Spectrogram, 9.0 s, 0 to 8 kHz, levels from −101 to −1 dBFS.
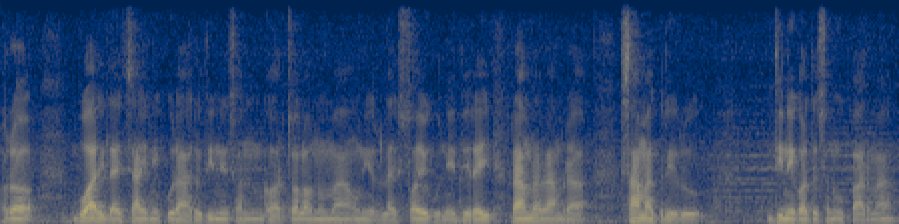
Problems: none marked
